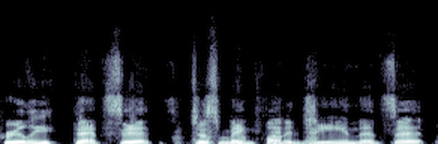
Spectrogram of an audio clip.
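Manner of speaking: delighted the gig is that easy; excited disbelief. Retold or imitated.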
